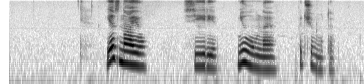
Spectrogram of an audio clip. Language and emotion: Russian, neutral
